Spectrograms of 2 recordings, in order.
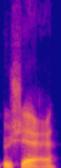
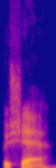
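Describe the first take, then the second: First: Boucher said "boo-SHAY"; French pronunciation. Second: Boucher again as "boo-SHAY"; French pronunciation. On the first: Answering the chat, he says boucher "boo-SHAY". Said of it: "if they pronounce it boucher". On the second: Telling the chat to say boucher "boo-SHAY". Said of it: "then you pronounce it boucher". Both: Shown as a demonstration.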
